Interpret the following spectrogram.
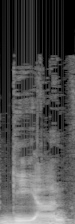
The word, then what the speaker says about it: Guillain: There's some, I've heard that the incidence of Guillain-Barré, which is also called, I mean, it's spelled Guillain, it's pronounced Guillain, French polio, and it's a paralysis that ascends, and in most cases, it goes away.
